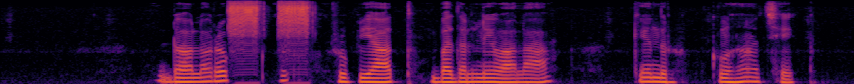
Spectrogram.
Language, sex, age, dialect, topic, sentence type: Magahi, male, 18-24, Northeastern/Surjapuri, banking, statement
